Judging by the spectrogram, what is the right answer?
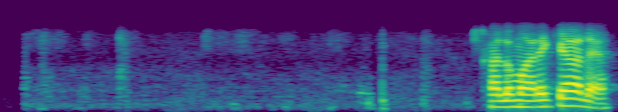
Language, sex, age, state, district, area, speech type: Dogri, male, 18-30, Jammu and Kashmir, Reasi, rural, conversation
